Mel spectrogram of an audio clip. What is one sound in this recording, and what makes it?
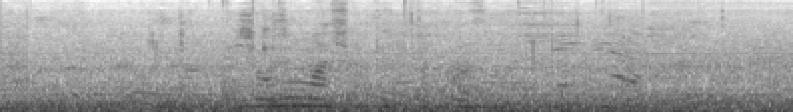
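A fork scrapes against a ceramic dish.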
